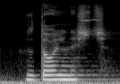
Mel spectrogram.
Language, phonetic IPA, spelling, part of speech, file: Belarusian, [ˈzdolʲnasʲt͡sʲ], здольнасць, noun, Be-здольнасць.ogg
- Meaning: ability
